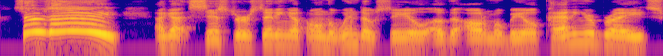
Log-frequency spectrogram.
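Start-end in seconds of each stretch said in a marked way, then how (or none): 0.2-1.2 very high, very loud, shrill, stretched-out, drawn-out scream. Retelling how Mama screamed out the car window: imitating a mother screaming. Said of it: "Mama screaming out the window".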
